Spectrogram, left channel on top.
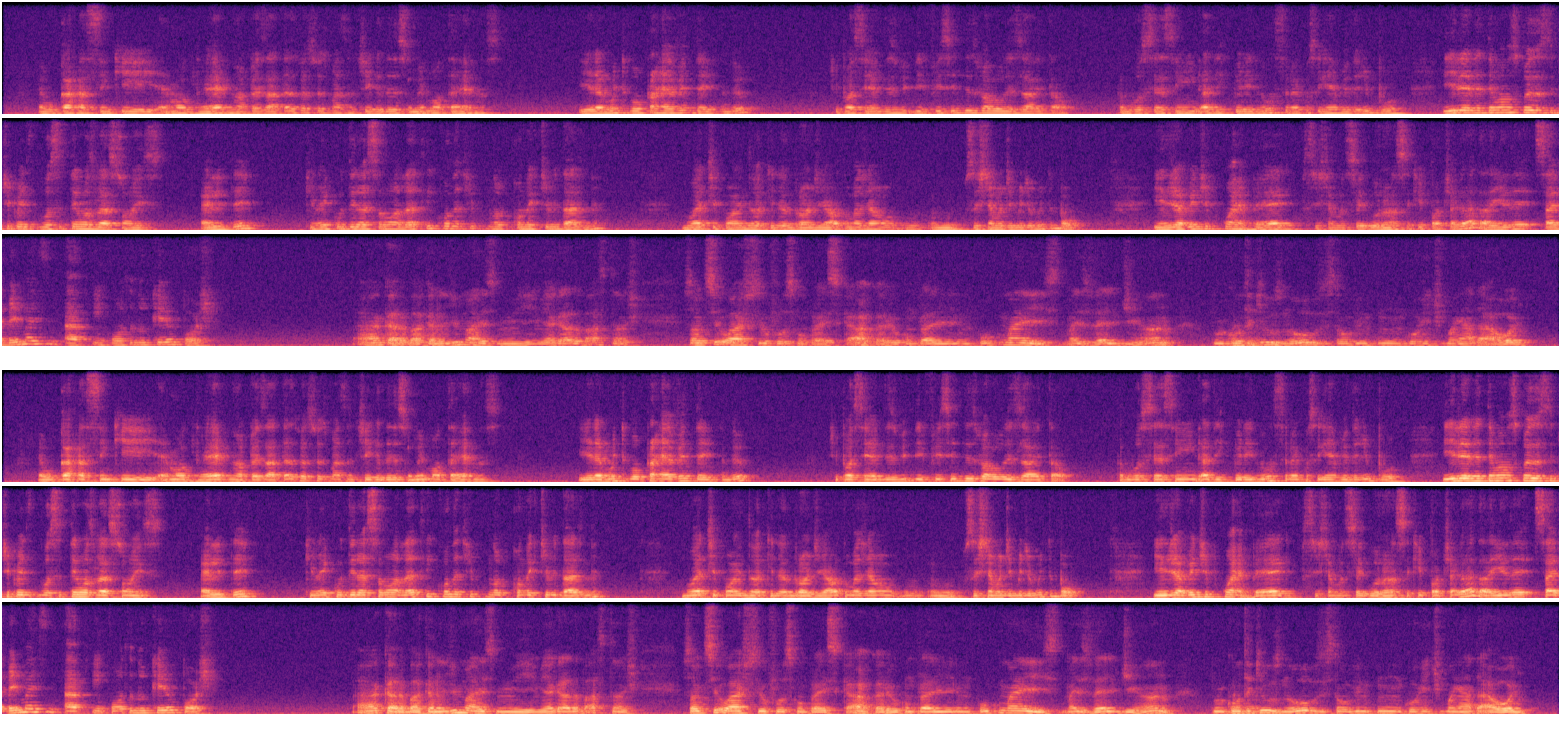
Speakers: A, on the right; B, on the right.
A: é um carro assim que é moderno, apesar até as versões mais antigas dele são bem modernas. E ele é muito bom pra revender, entendeu? Tipo assim, é desvi- difícil de desvalorizar e tal. Então você assim adquirindo um, você vai conseguir revender de boa. E ele ainda tem umas coisas assim, tipo, ele- você tem umas versões LT que vem com direção elétrica e conecti- no- conectividade, né? Não é tipo ainda aquele Android alto, mas já é um, um- um sistema de mídia muito bom. E ele já vem tipo com airbag, sistema de segurança que pode te agradar. E ele sai bem mais a- em conta do que o Porsche.
B: Ah, cara, bacana demais, me, me agrada bastante. Só que se eu acho que se eu fosse comprar esse carro, cara, eu compraria ele um pouco mais, mais velho de ano, por conta
A: Uhum.
B: que os novos estão vindo com corrente banhada a óleo.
